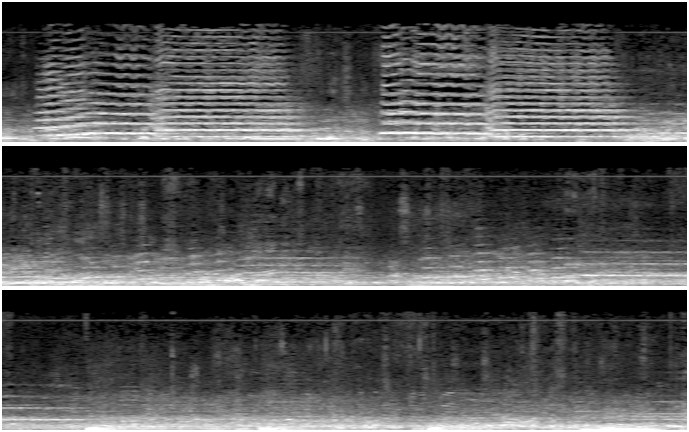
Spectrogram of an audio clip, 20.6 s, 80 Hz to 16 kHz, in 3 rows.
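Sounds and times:
busy outdoor crowd chattering: 0:00.0 - 0:20.5
cornet and drum marching band playing brass phrases: 0:00.3 - 0:06.6, 0:07.9 - 0:20.5
low drum thumps of a marching band: 0:14.3 - 0:20.5.

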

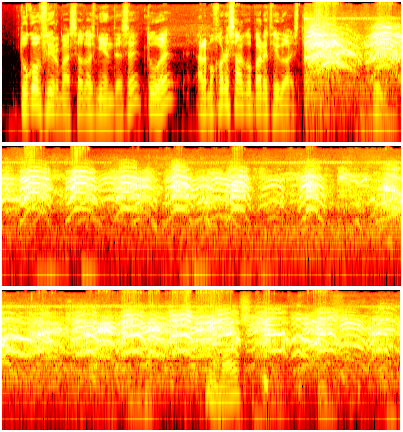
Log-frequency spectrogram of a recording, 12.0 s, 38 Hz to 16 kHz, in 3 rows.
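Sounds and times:
speech: 0:00.2 - 0:04.0
flock of black-headed gulls calling: 0:03.0 - 0:11.9.

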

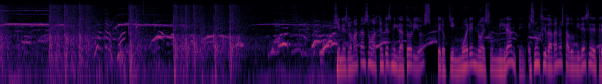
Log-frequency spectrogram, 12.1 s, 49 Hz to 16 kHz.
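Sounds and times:
sharp loud gunshots: 0:00.0 - 0:05.0
agitated shouting voices: 0:00.0 - 0:12.0
speech: 0:06.8 - 0:12.0.

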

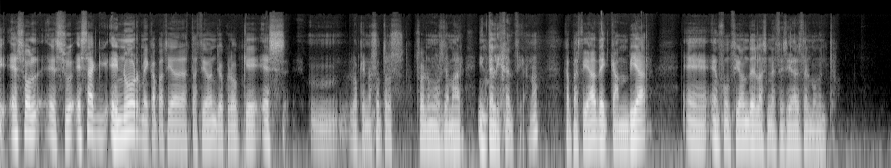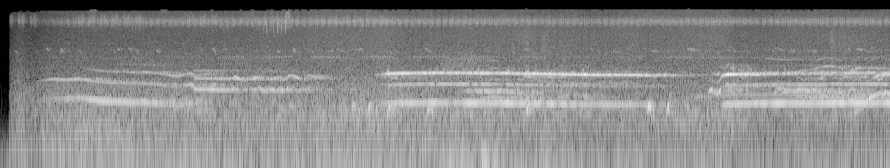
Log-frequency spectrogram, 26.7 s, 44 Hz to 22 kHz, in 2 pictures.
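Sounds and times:
speech: 0:00.0 - 0:12.6
steady hiss: 0:00.0 - 0:12.6, 0:13.5 - 0:26.7
wolf pack howling: 0:13.8 - 0:26.7.

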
